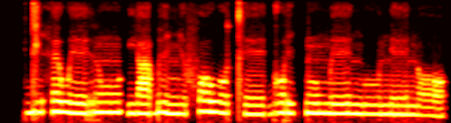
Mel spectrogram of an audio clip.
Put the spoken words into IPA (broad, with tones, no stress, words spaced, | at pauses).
di˨hɛ˦weː˨rũ˦ | ja˨ɓɪ˦˨ɲɪ˨ fɔ˦wo˨ tʰeː˨ ɡo˦ɾi˨ k͡pũ˦meː˦ŋuː˨ neː˦nɔ˨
